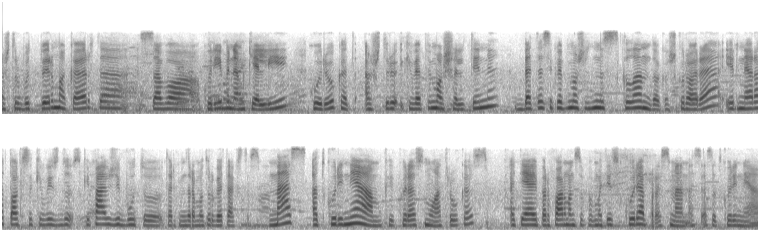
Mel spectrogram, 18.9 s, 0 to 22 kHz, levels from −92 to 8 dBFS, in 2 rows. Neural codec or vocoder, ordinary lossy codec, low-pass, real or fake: none; Opus, 32 kbps; 7.2 kHz; real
